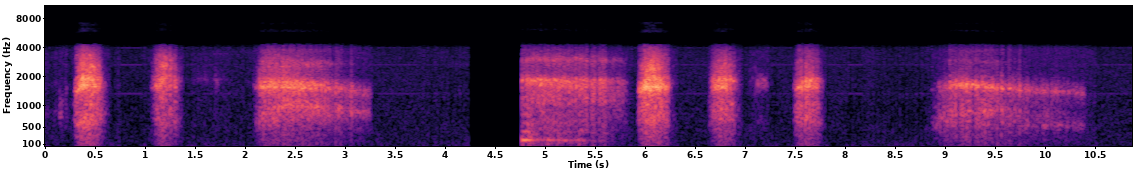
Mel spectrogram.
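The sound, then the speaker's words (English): Deep, audible breathing, alternating quick sharp intakes with longer, rushing exhales, several cycles in a steady, deliberate rhythm with brief pauses between, and no talking. “The Asian Tadoi, and breathing.”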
